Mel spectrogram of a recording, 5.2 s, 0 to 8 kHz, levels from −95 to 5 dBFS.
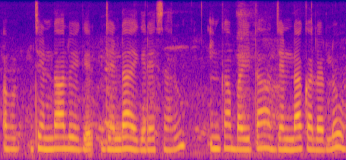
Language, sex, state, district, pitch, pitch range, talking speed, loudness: Telugu, female, Andhra Pradesh, Annamaya, 210 Hz, 205-220 Hz, 115 wpm, -17 LUFS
